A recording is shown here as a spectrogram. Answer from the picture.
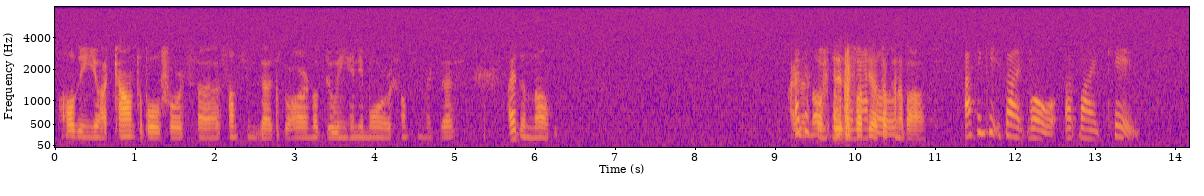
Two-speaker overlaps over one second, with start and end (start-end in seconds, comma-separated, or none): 9.2-10.6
